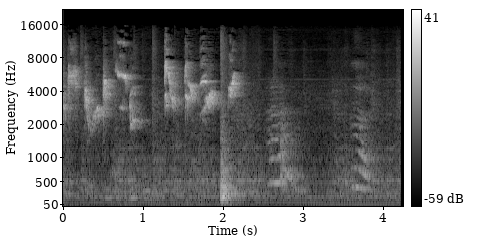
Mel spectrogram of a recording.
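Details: Autumn morning song of a Eurasian blackcap, 1 October 2017: two seconds of quick, high warbled chirps, then a dull knock and a quieter stretch with faint low twittering.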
